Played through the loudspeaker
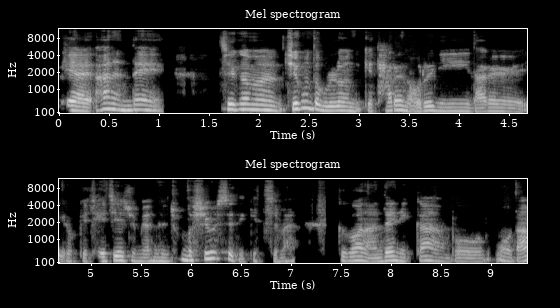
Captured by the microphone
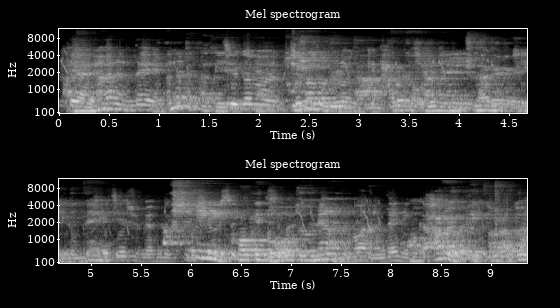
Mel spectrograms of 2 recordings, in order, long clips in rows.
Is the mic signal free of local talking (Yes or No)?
No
